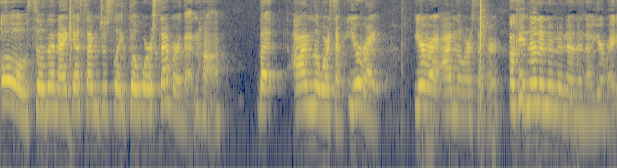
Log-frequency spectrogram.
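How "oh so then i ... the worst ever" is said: biting, heavy, mocking sarcastic tone. Imitating the other speaker during a conflict, imitating sarcastic tone. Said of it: "what I put for you was no sarcasm".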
